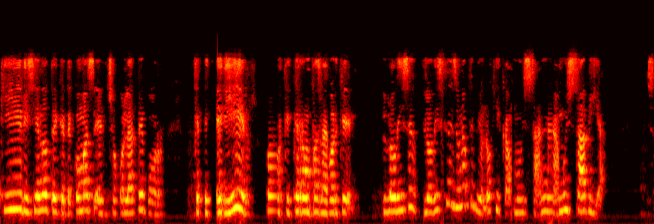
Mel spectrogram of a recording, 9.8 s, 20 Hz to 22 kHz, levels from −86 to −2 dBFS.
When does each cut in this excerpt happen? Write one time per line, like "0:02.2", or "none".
0:01.4
0:02.2
0:03.2
0:04.4
0:04.9
0:06.3
0:07.0
0:07.7
0:08.4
